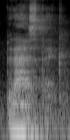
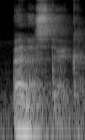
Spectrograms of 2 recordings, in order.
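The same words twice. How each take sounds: First: Soft, low "Benastic", stressed on NAS; stress on second syllable. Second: Very soft "Benastic", stressed on BEN; stress on first syllable. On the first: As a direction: muse over "Benastic" as buh-NAS-tic. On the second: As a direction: muse over "Benastic" as BEN-uh-stic. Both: Shown as a demonstration. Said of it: "I don't know if it's Benastic or Benastic".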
